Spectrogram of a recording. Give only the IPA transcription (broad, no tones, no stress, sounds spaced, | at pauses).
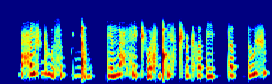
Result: ħ i s ɖʱ u s | ɡ͡ǃ u b kː e m i ħ s e t͡ʃʼ u ħ ǃʼ i s t͡ʃʼ o ʈʰ ʌ t i tː ʌ tː u ʃ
